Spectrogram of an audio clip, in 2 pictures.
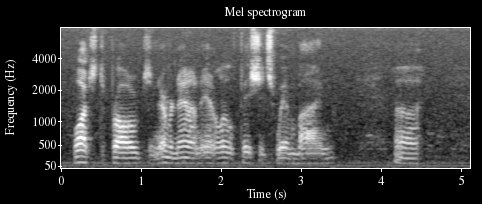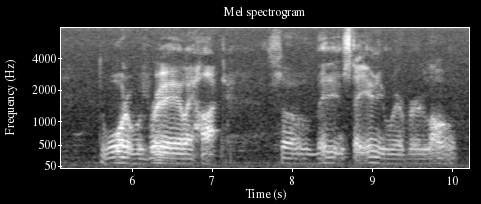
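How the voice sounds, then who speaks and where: A man speaks at a moderate pace in a medium pitch with an American accent. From Maryland. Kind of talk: tall-tale storytelling. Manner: folksy, rambling, hesitant.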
